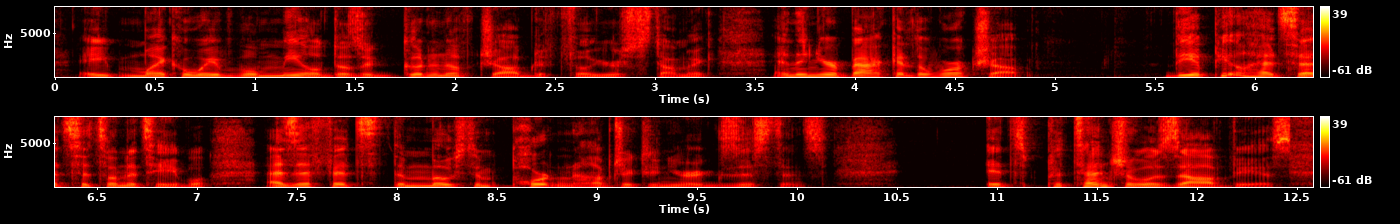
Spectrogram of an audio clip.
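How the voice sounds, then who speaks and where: A man narrating a scripted second-person audio drama story. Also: lowish voice.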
